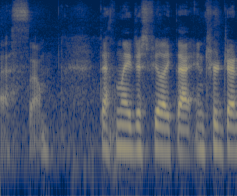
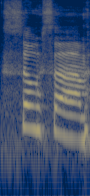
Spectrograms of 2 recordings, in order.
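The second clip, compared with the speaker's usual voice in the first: much higher, a toddler's imitation of the word; 9 semitones higher than usual. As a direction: copy a little kid saying it with a scrunched face. Daughter makes a face, says it.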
